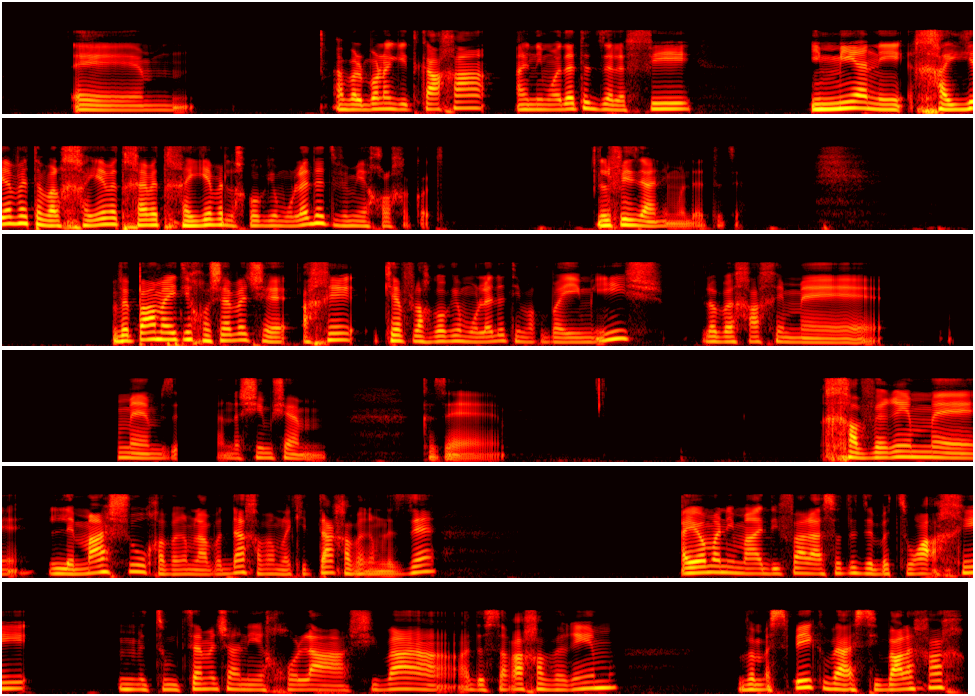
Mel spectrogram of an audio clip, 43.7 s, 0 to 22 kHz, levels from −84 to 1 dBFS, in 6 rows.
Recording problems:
high frequencies cut off; noticeable; nothing above 8 kHz
audio cutting out; at 22 s for 1 s and at 23 s

